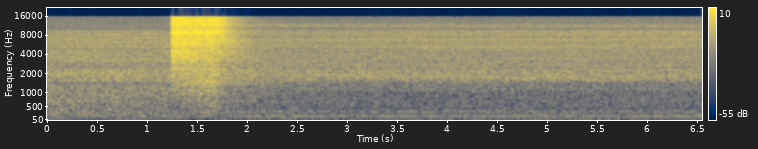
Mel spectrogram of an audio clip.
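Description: TSMP-9570 thermoforming machine running with a steady hum. About a second in there is a hiss that lasts about half a second.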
